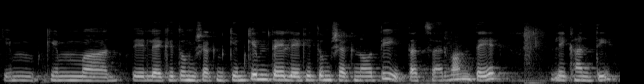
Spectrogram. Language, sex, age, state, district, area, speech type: Sanskrit, female, 45-60, Karnataka, Bangalore Urban, urban, spontaneous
